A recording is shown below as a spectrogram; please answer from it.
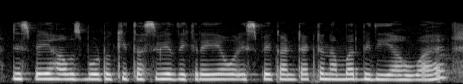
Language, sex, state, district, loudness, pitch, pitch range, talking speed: Hindi, female, Uttar Pradesh, Lalitpur, -13 LUFS, 240 Hz, 235-245 Hz, 230 wpm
